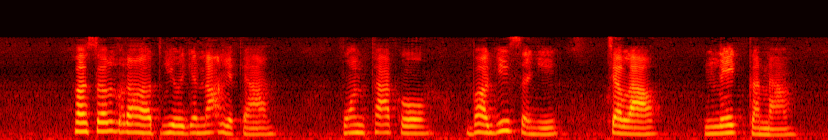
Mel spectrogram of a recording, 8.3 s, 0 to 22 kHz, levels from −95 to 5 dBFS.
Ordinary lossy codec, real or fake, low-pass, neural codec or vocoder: none; fake; none; codec, 16 kHz, 1.1 kbps, Voila-Tokenizer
